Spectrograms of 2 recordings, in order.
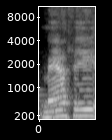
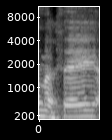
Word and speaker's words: Matthey: vintage Brown and Johnson Matthey or mathay I've heard it pronounced both ways it's 999 JM vintage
